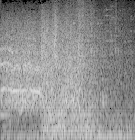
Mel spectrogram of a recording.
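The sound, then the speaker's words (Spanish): A car crash test with crash test dummies and shattering glass: a brief squeal gives way to a loud burst of crunching impact and breaking glass that fills the whole two seconds, with no voices. “Los domis de choque revelan el daño que puedes sufrir al chocar en un auto.”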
